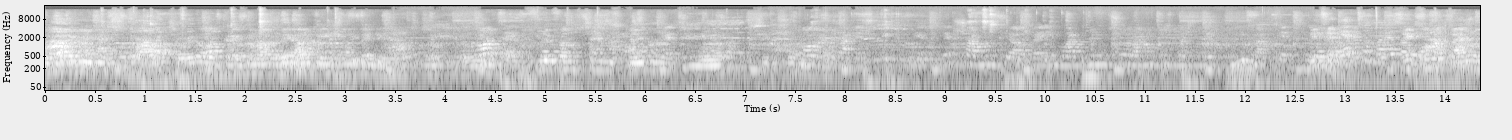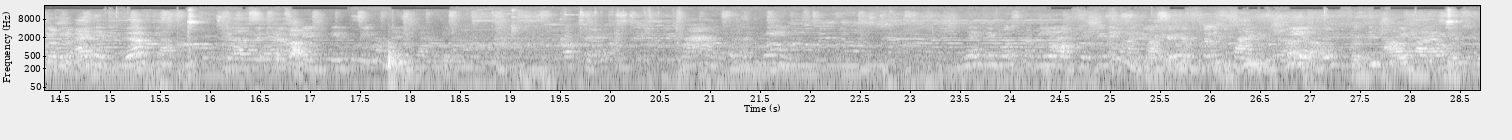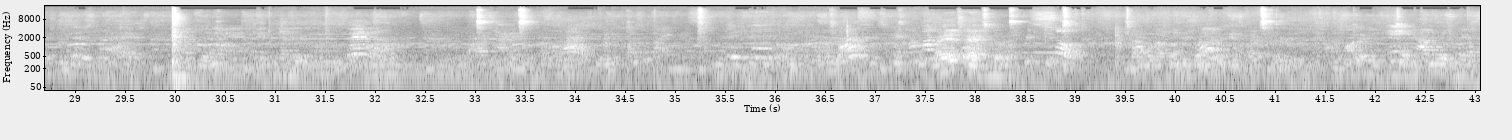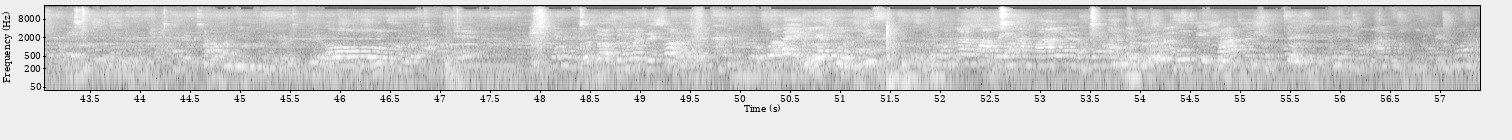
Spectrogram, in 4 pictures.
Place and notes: café silvia, linz-kleinmünchen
